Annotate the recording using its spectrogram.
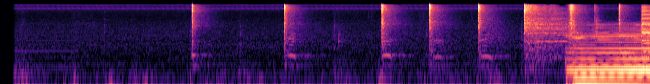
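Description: Five sharp taps counting in the band, the first two about a second apart and the last three quicker, over quiet room tone. Near the end a short swell leads into the ensemble entering together on a loud sustained chord.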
